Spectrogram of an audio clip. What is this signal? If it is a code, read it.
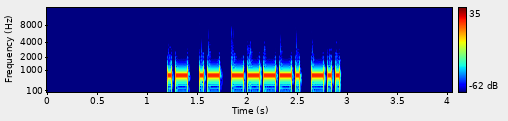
Morse code, heard as a keyed tone, about 30 wpm, 700 Hz. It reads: AA9D
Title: USA Call Signs - 2x Character Spacing - 30wpm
